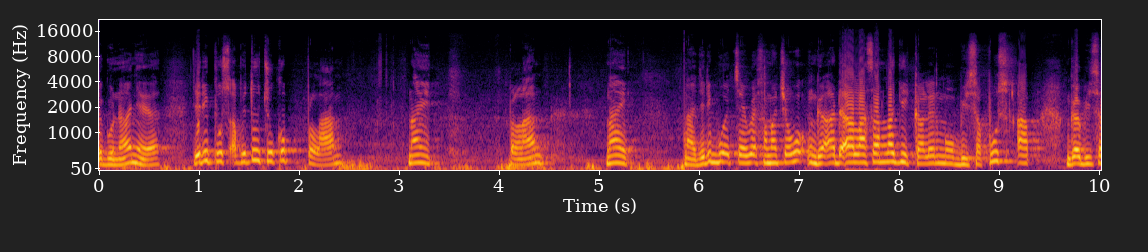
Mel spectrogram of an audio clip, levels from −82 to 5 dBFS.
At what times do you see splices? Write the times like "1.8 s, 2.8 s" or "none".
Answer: none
